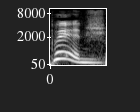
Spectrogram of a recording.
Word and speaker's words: Chopin: ¿Cómo se pronuncia? Perdón. – Chopin. – Chopin, perdón.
